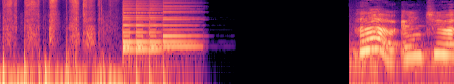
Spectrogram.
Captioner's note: pencil writing; Pokemon game sound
